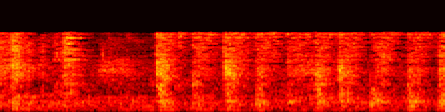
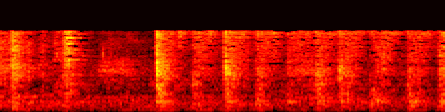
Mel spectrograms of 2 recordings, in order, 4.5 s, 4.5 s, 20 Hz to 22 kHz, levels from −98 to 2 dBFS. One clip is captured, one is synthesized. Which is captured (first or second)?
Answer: second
